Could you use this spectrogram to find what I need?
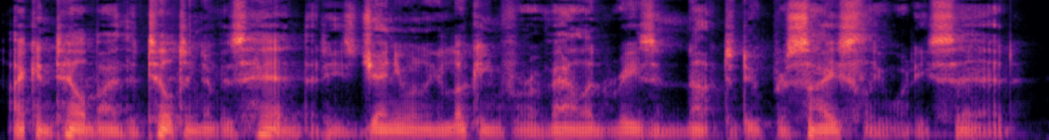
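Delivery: plain reading voice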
